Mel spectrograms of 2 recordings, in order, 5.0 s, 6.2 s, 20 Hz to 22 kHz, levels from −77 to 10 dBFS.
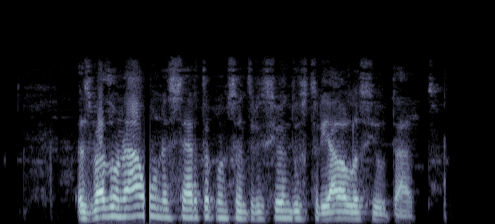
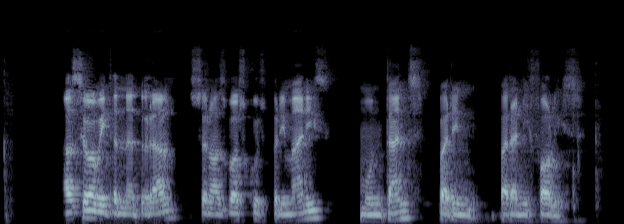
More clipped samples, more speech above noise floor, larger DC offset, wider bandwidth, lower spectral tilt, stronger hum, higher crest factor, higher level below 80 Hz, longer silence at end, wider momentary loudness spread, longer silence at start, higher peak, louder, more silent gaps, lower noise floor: neither; second, 35 dB vs 56 dB; neither; second, 7.8 kHz vs 9.6 kHz; first, -7.5 dB/octave vs -4.5 dB/octave; neither; about the same, 16 dB vs 20 dB; first, -58 dBFS vs -66 dBFS; first, 0.65 s vs 0.45 s; about the same, 12 LU vs 13 LU; first, 0.8 s vs 0.05 s; about the same, -2 dBFS vs -2 dBFS; first, -16 LUFS vs -19 LUFS; neither; second, -50 dBFS vs -76 dBFS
